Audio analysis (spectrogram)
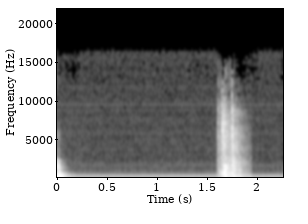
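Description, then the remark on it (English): A few soft, hesitant knocks on a front door early on a Saturday, made by a girl who has pulled her wagon up the front walk: one at the very start, then a short cluster of quick raps a moment later, with quiet pauses between and no voices. “the neighbors all heard the rumble and squeak of Jenny's wagon on the front walk, followed by her timid knocking at the door”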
